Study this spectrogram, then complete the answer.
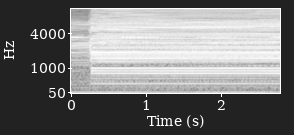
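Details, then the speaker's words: EBS260 handjet printer in purge mode, trigger pressed and spraying into a box or can after pressurizing: a steady, even high buzz cuts in sharply and holds while all jets fire; normal purge spraying. "Now we're in purge mode. Now we can spray into either a cardboard box or into a garbage can or whatever you have."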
